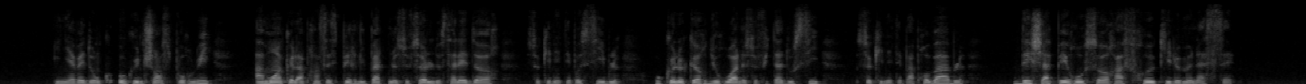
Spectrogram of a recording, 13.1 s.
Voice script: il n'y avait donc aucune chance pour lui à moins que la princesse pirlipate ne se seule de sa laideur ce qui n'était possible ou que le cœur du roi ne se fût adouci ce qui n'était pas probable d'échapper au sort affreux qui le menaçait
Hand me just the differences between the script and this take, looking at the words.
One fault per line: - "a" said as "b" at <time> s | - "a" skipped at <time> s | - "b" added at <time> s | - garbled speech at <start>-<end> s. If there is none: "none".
none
